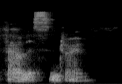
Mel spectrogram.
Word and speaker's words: Fowler's syndrome: Fowler's syndrome.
